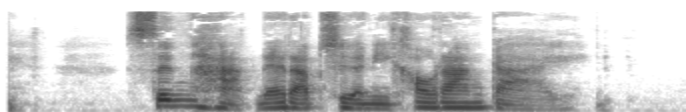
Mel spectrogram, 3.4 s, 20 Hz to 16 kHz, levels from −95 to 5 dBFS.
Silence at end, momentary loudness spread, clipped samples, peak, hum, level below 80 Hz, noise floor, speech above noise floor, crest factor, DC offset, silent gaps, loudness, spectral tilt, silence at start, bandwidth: 0.55 s; 8 LU; under 0.1%; -2 dBFS; none; -54 dBFS; -62 dBFS; 39 dB; 22 dB; under 0.1%; none; -23 LUFS; -4 dB/octave; 0.05 s; 11.5 kHz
